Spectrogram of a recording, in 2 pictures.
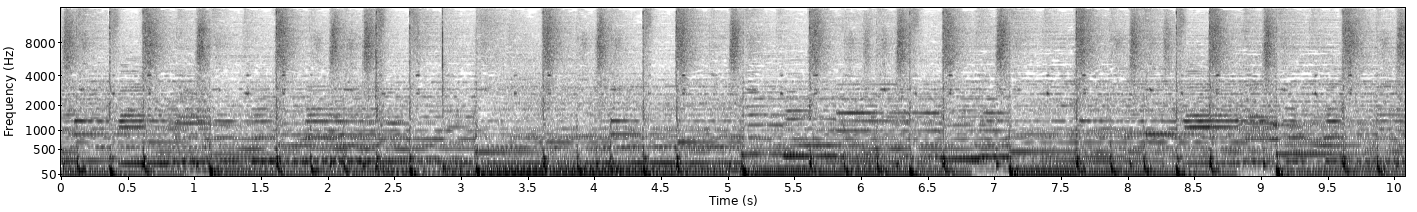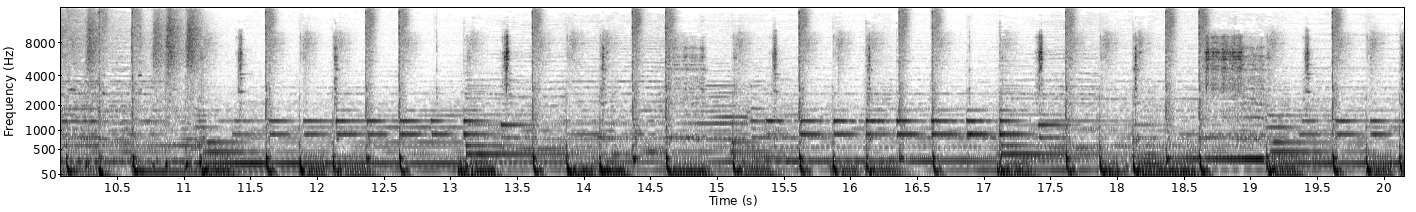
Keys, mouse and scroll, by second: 0.8 g, 2.5-2.8 scroll up 2, 2.8-3.2 shift+middle drag, 3.2 scroll up 1, 4.8 shift+middle click, 5.0-5.3 scroll up 3, 5.5 alt+z, 5.9 shift+middle click, 6.9 click, 7.7 click, 8.7 shift+click, 9.9 shift+w, 11.1 scroll down 4, 11.9 scroll up 2, 13.0-14.6 middle drag, 14.6 click, 15.3-18.0 drag, 18.9 h, 19.1-20.1 middle drag.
